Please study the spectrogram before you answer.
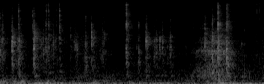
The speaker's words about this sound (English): So I, I apologize if you can hear me typing.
